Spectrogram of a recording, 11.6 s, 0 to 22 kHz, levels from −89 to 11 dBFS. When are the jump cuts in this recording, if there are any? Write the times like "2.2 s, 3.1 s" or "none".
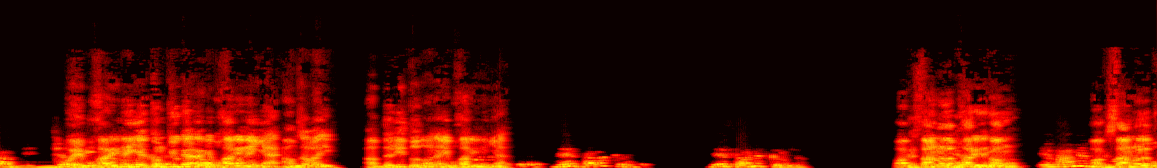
none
